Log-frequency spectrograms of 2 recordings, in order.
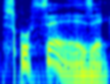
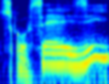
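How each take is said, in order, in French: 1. Le nom se prononce à l'italienne. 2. Le nom se prononce à l'anglaise. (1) "but rather Scorsese" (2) "So not Scorsese"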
